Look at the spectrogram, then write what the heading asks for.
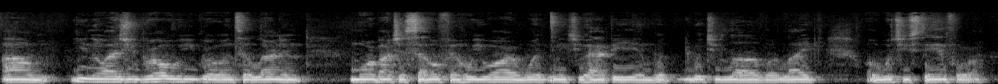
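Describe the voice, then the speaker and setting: A man in his thirties talks casually as a guest in an interview. His voice is dark and mellow, and he rambles as he thinks out loud. The room around him is echoey. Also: on the low side, completely flat delivery, normal speed. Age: 30s. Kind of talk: casual chat.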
